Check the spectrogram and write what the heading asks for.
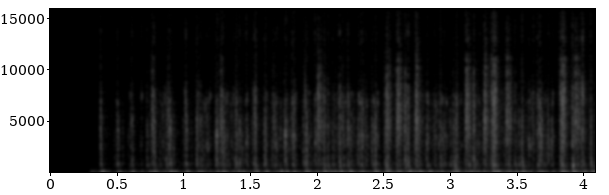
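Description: Fast typing on a low-profile computer keyboard: a quick, continuous run of key clicks that starts a moment in.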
